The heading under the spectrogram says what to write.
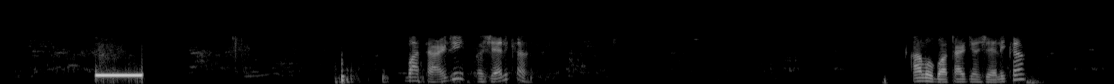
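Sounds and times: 
telephone ringing tone on an outgoing call to a client: 1.0 - 1.4
speech: 4.1 - 5.4, 9.1 - 10.4.

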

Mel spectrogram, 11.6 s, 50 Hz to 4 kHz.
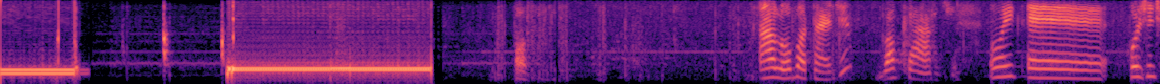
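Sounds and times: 
telephone line tones during a call transfer: 0.0 - 0.9, 2.2 - 4.4
speech: 7.8 - 11.5.

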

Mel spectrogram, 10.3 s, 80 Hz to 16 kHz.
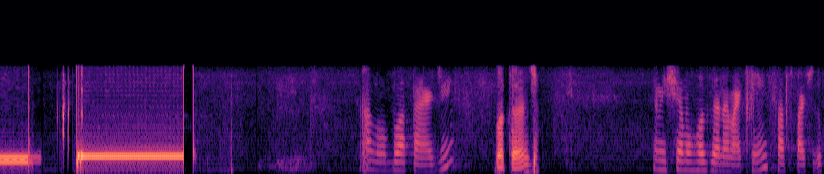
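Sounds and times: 
telephone tones during a call transfer: 0.0 - 2.4
speech: 4.9 - 6.8, 8.2 - 10.2.

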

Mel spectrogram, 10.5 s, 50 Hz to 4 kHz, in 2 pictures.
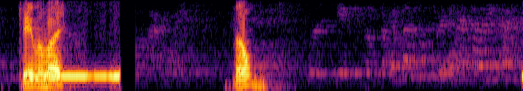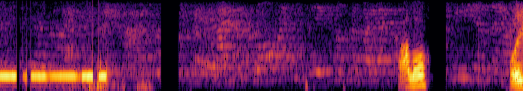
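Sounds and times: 
speech: 0.2 - 0.8, 2.3 - 2.8, 9.2 - 9.6
telephone keypad tones dialing a number: 5.2 - 6.3.

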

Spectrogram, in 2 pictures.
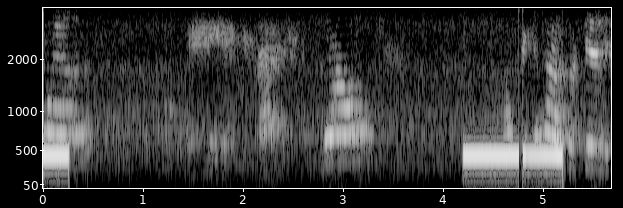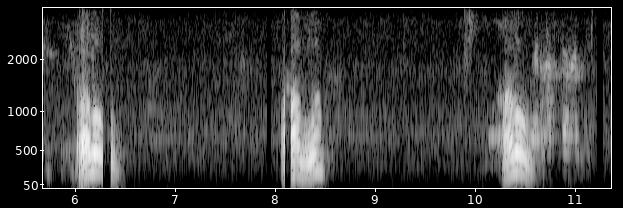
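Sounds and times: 
telephone ringing tone on a call: 0.0 - 0.4, 4.2 - 5.2
speech: 6.0 - 6.3, 8.2 - 8.6, 10.3 - 10.7.

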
